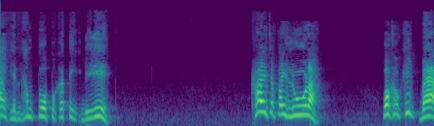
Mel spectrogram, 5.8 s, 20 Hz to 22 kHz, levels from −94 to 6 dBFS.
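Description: At 0.97 to 0.99 s a lost packet is rebuilt from error correction. About 20 ms is replaced by the low-bitrate redundant copy carried in the following packet, so nothing drops out, but that slice sounds rougher and noisier than the audio around it.

Two short concealed packet losses follow back to back, at 1.01 to 1.06 s and 1.06 to 1.09 s. Each fits one 20 ms packet that arrived too late or not at all. The decoder extrapolates from the preceding signal, continuing its pitch or shaping noise, for about 22 ms and then about 16 ms before crossfading into real audio. The result is a brief smeared, wobbly stretch.

From 1.09 to 1.23 s the error-correction rebuild returns. About 80 ms of reconstructed audio fits four lost packets recovered from redundant copies. This run has the coarser, noisier texture of the rebuilt frames.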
